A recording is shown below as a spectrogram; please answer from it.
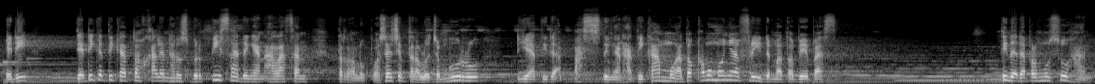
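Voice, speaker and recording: A man hosting a casual advice monologue, speaking in a preachy, lively way and acting out what partners say. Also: medium pitch, a little fast. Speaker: channel host. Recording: reverberant room with loud music.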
